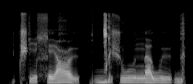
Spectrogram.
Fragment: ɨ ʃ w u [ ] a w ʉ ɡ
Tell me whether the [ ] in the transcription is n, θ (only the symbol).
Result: n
